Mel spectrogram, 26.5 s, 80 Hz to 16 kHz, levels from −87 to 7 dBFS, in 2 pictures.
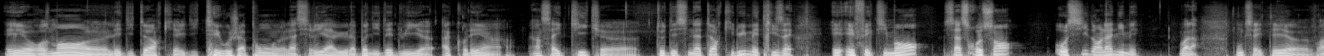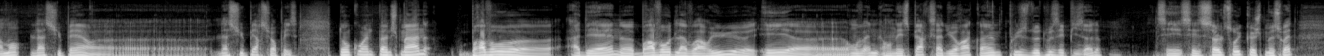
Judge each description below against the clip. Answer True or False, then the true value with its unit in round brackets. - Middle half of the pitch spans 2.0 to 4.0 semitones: False (4.8 semitones)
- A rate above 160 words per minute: True (175 wpm)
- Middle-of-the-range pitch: False (120 Hz)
